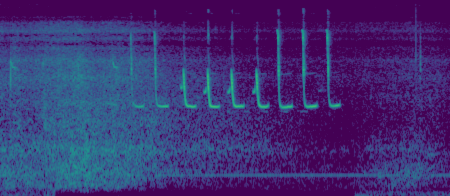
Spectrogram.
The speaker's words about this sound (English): With your peripheral vision, you see the golden sand that surrounds you and the waves crashing on the shore.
